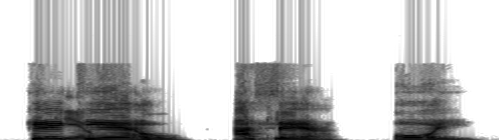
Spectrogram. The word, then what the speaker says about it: hoy: So it says, ¿Qué que quiero hacer hoy. So the H Hoy. is silent.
